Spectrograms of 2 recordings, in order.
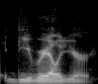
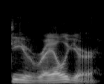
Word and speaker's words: derailleur: the term the piece of gear is a derailleur derailleur a derailleur can you spell it are you gonna google it if I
